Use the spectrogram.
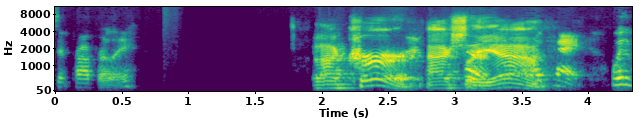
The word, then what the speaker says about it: Kerr: Is it Kerr or Kerr? I don't know how to pronounce it properly. Kerr, actually, Kerr.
